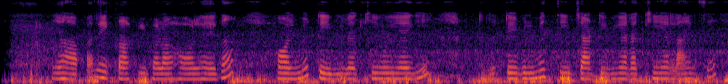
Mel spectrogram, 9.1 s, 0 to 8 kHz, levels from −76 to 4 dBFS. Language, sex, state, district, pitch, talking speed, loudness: Hindi, female, Bihar, Jahanabad, 140 Hz, 145 wpm, -28 LUFS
